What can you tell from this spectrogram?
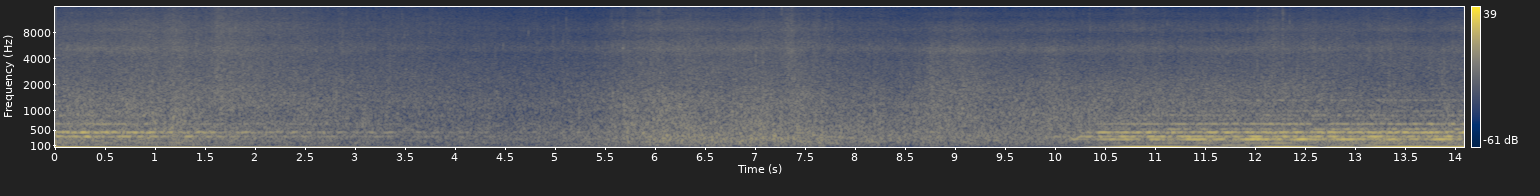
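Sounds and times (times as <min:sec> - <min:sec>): deep low rumble: 0:00.0 - 0:05.6, 0:10.2 - 0:14.0
ocean surf washing onto beach: 0:00.0 - 0:14.0.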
